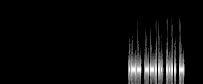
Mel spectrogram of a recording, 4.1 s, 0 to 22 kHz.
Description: Morse code, heard as a keyed tone, about 46 wpm, 700 Hz. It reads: W7HT
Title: USA Call Signs - 4 Characters - Repeated 3x - 45wpm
